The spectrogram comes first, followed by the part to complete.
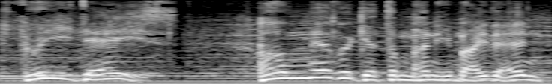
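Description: Loud music plays in the background as a man does a put-on character voice at a fairly high pitch and a fairly slow pace. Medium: read story. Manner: anxious, fretful, rambling.

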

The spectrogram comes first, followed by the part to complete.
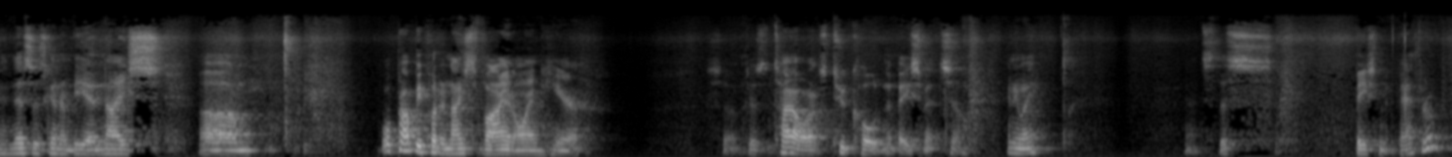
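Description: A man speaks at a fairly slow pace with lively intonation and long, frequent pauses, amid audible room echo and light background noise. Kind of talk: casual home tour narration. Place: home room. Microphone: phone near.

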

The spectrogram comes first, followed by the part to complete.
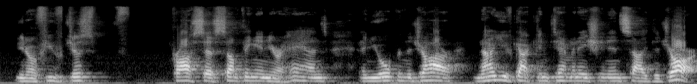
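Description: Fairly quick and monotone, a man with a high voice speaks in an American accent. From US South. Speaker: chef; interviewee. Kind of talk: interview. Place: office. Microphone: lapel.

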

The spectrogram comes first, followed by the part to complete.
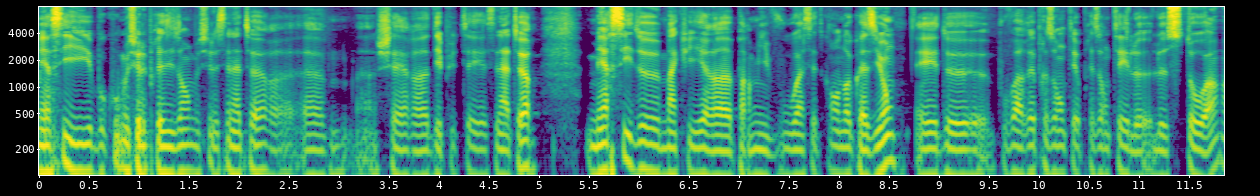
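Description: A man speaks with a non-native accent at a fairly slow pace, in a fairly low pitch with fairly even intonation. The background is quiet and the sound is dry with no echo. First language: not French (speaking French). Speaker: head of a parliamentary science foresight unit; speaker. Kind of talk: formal address at a round table. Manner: halting, many hesitations. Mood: polite, slightly hesitant. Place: hall. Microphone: handheld.

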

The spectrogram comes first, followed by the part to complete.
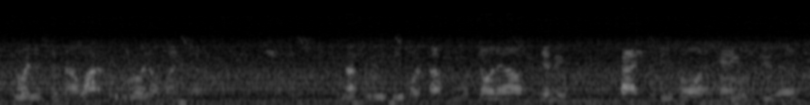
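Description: Talking at a very fast pace with big swings in loudness, a man shows ordinary pitch variation against noticeable background noise. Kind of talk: devotional talk to a group. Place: open country. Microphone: old recording.

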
